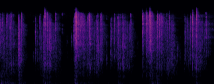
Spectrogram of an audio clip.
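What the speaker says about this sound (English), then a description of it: "The sound of my notebook" Notebook paper rustling and shifting in a string of quick, crisp bursts separated by short pauses, close and fairly quiet, with no voices.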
